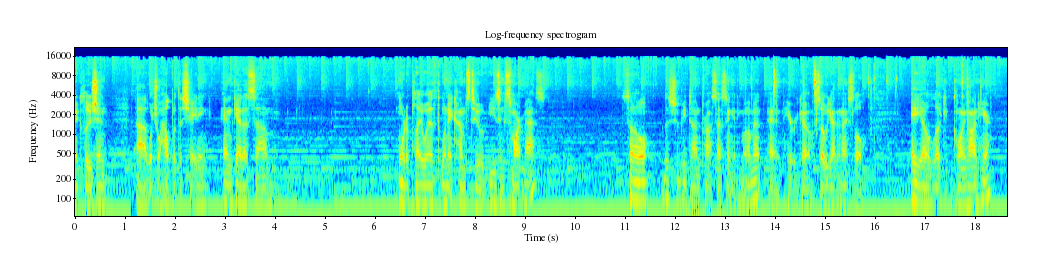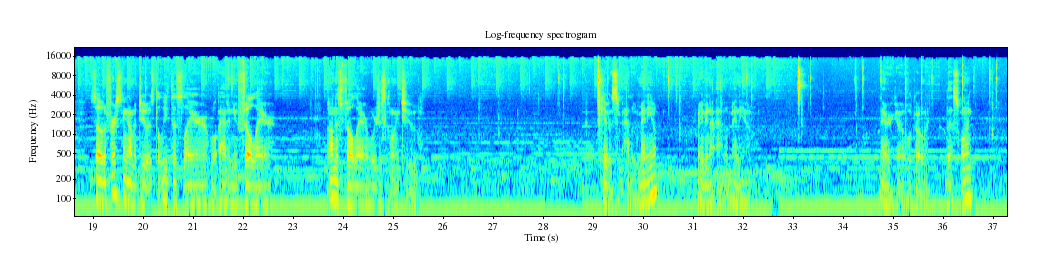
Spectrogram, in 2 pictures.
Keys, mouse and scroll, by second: 12.1 click, 14.6-16.0 alt+click, 15.7 alt+right click, 16.1-17.7 alt+drag, 19.1 click, 23.2-23.6 scroll down 1, 23.6-25.0 scroll up 1, 25.0 scroll down 1, 26.4-26.8 scroll up 1, 28.0-34.1 drag, 34.1-34.7 alt+right drag, 35.4 alt+click, 36.3 alt+middle click, 36.7 alt+right click, 36.7 alt+right click.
